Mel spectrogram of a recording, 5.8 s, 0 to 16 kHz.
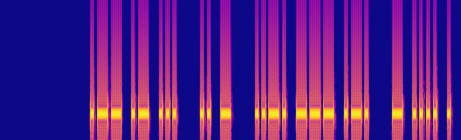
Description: Morse code, heard as a keyed tone, about 28 wpm, 700 Hz. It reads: WAS IT FOR THE
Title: Sentences from Top 1000 Words - Review Part 3 - 28wpm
